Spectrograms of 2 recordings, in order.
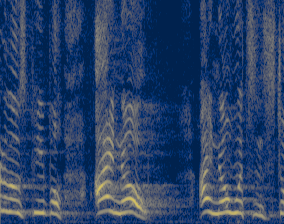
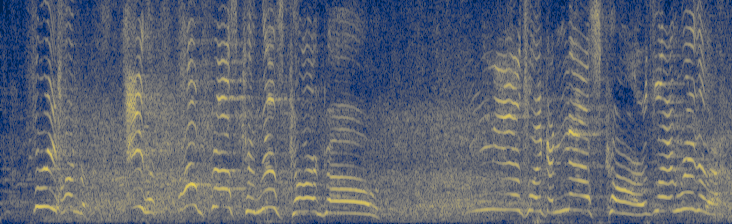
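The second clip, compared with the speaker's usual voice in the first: higher, louder, slow wonderstruck; awed gawking; 4 semitones higher, 5 dB louder, slower than usual. Retold or imitated. Comedian as drivers marvelling at speeds going past the pulled-over car. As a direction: stretch it out in gawking amazement.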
